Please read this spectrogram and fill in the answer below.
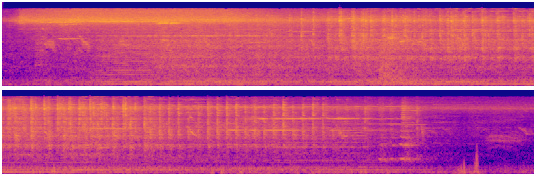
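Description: Open freight wagons rolling past at close range, wheels clattering over the rail joints in a steady run of clicks over a low rumbling drone. The sound swells in the first second and drops near the end.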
